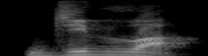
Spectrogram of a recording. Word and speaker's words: जिह्वा: यहाँ पे ह पहले फिर व, जिह्वा।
